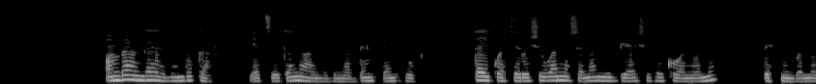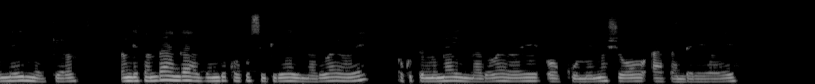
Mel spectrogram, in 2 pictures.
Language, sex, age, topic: Oshiwambo, female, 18-24, finance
